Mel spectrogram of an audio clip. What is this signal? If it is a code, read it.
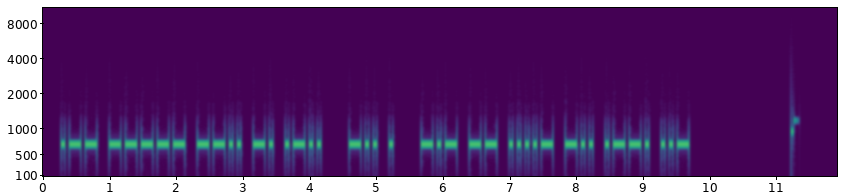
Morse code, heard as a keyed tone, about 20 wpm, 700 Hz. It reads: W0ZNL DE KM4DPU
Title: USA Callsign DE Callsign 20wpm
